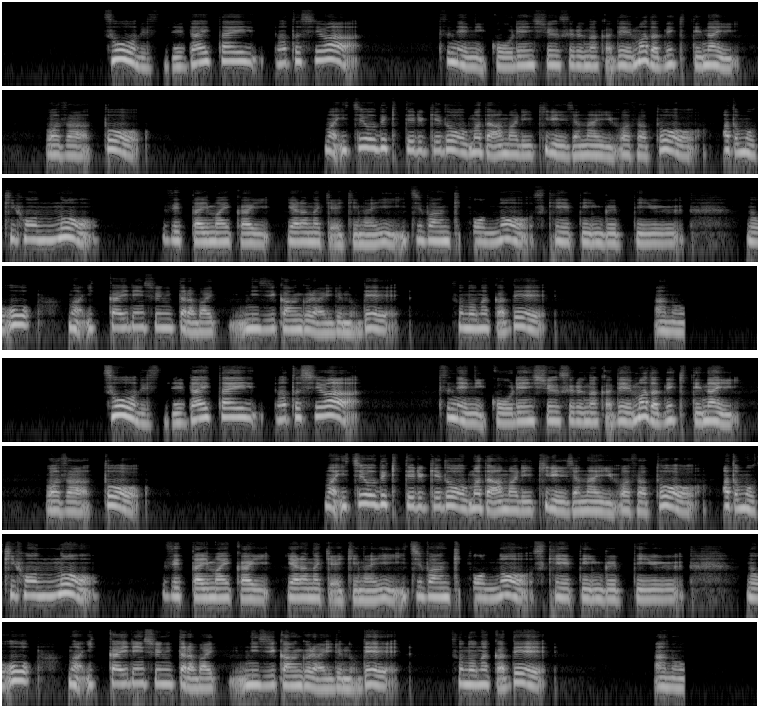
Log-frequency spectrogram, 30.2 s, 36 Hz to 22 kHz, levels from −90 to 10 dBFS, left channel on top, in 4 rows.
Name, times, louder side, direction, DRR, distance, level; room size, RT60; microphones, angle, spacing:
voice 1, 1.0-3.6 4.4-7.4 8.0-8.9 10.8-16.1 16.7-23.0 23.3-26.6 27.2-28.1 29.2-29.5, right 1 dB, 80° right, 7.6 m, -26 dB
head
